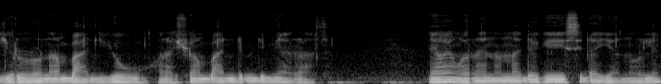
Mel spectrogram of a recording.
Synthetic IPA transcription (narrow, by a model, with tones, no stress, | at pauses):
ji˨lo˦lo˨na˨mba˦˨ni˦jo˦u˦˨ɾa˨ʃu˦a˦mba˦ni˦di˦mi˦di˦mi˦a˨ɾa˨sḁ˨ | na˦a˦ji˦ŋɔ˨ɾna˦i˦˨na˨˦na˦dɔ˦ki˦si˦da˦ja˨no˦le˦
